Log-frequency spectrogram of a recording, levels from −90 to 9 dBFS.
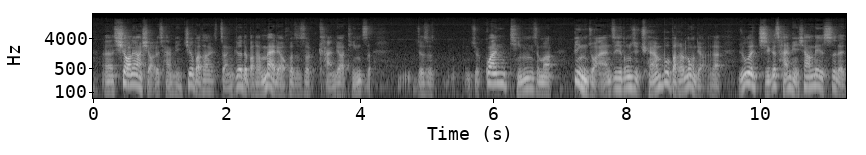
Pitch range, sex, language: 105-160 Hz, male, Chinese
